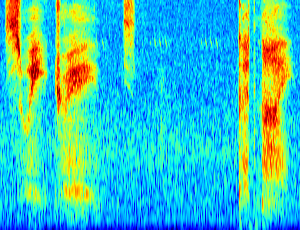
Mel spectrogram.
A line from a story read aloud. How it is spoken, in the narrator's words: whispered gently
